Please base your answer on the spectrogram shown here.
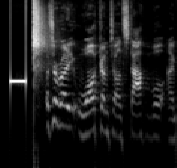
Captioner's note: hand claps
